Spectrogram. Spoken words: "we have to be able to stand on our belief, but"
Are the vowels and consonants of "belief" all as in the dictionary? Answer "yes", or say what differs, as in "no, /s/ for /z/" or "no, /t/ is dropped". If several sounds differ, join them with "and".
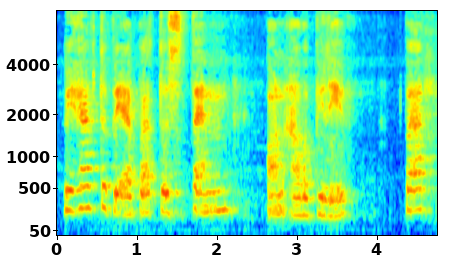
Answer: yes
